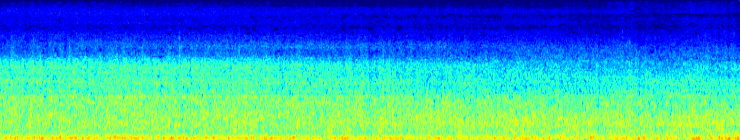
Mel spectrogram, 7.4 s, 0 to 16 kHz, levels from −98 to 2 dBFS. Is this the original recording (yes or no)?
no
